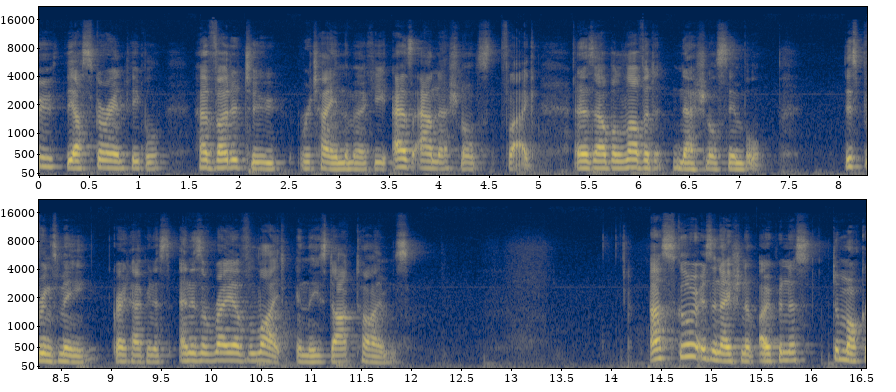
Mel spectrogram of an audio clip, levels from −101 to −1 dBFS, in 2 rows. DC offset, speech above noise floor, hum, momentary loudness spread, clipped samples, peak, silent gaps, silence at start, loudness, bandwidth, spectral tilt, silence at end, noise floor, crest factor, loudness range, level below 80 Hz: under 0.1%; 36 dB; none; 11 LU; under 0.1%; -8 dBFS; none; 0 s; -27 LUFS; 12.5 kHz; -5.5 dB/octave; 0 s; -62 dBFS; 20 dB; 5 LU; -60 dBFS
